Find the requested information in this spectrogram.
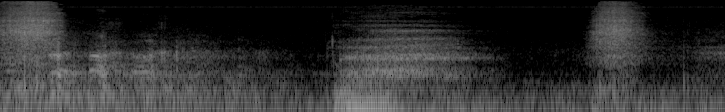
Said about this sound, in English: I'm sorry, my nose is, I'm going to sniffle a bit. I'm allergic to you guys.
